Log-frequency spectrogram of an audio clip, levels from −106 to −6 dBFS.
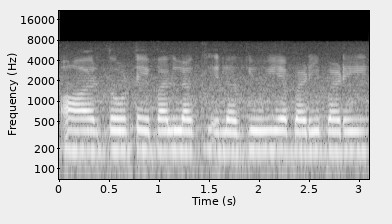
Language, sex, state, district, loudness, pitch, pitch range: Hindi, male, Chhattisgarh, Raipur, -13 LUFS, 185 Hz, 180-185 Hz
